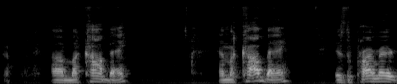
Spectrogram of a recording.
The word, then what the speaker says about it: Macabeu: Macabeu.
